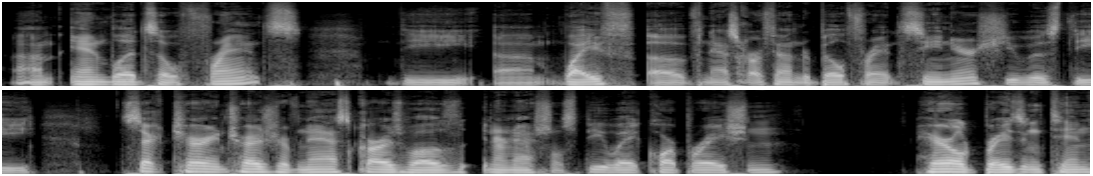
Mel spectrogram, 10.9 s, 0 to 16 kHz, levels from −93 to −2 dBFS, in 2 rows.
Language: English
